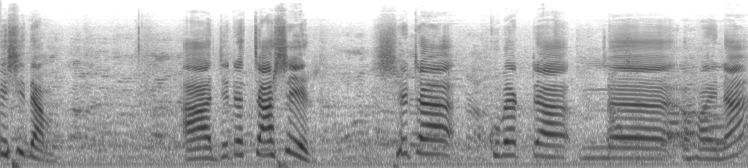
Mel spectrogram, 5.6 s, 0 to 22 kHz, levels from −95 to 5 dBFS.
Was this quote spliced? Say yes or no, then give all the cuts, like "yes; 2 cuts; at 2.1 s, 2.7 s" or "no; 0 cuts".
no; 0 cuts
